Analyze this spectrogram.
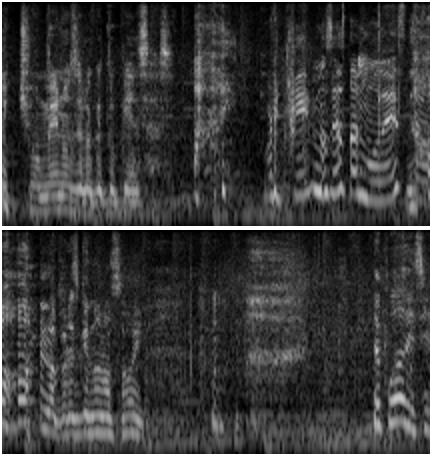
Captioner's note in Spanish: Risas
